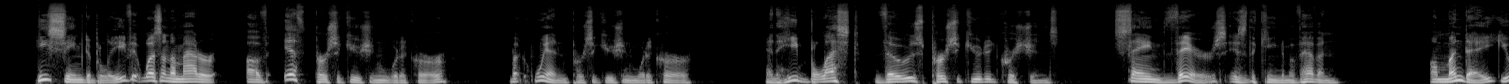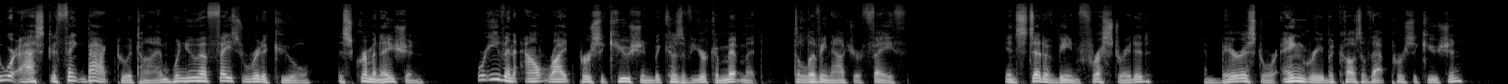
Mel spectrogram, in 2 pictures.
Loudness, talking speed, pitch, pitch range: -23 LUFS, 145 wpm, 115 Hz, 100-130 Hz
